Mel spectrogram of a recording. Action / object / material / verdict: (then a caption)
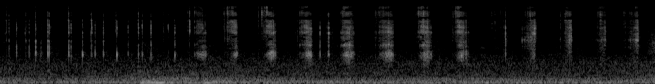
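tap / tree trunk bark / bark / none. Long purple nails scratch and tap along the coarse bark and crevice of a thick, solid tree trunk with a crack. Quick, uneven bright clicks and dry scratches come at a steady clip over a low, soft rumble, each tap short with almost no ring.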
